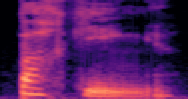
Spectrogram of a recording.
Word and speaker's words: parking: So I know it's coming from English, but still you should pronounce it the French way.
